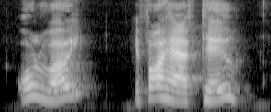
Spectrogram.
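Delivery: put-on, high-pitched Cockney accent. Voicing a woman questioned in court, the speaker uses a high-pitched cockney accent. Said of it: "Giving her kind of like a high-pitched, like, Cockney accent".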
